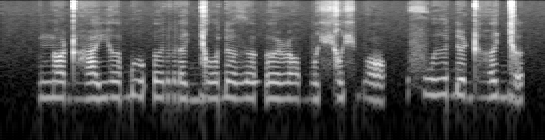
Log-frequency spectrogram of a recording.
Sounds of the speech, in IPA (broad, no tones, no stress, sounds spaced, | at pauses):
n ɒ ɖʱ a j ə ɓ u ʔ ɵ r ɐ ɟ o ɗ ə ð ɵ ʔ ɵ ɭ ɔ b ɔ ç ɔ ç b ɔ | f w ɨ ɗ ɨ ɖʱ ɐ ɟ ə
